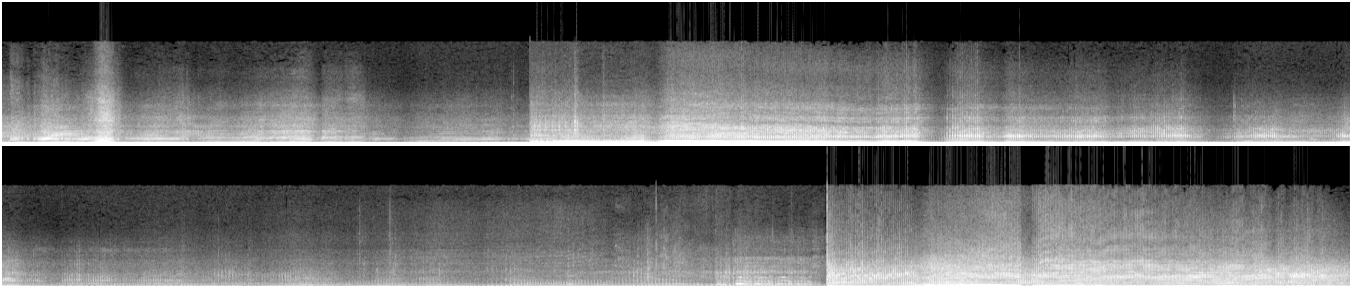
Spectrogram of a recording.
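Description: A dirt bike engine revs and roars nearby, rising and falling in pitch.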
